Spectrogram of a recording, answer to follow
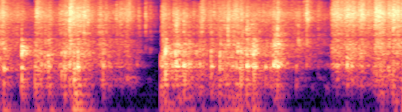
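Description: Tissue paper rustling and crinkling in a cardboard gift box while small packaged items are handled, with light clicks and knocks. There is a brief pause about one and a half seconds in.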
